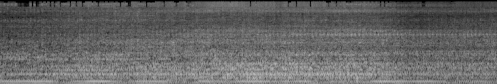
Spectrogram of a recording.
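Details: BMW F10 535i idling after drive belt tensioner replacement: steady even idle, smooth belt hum, no chirp, slap or rattle; healthy.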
